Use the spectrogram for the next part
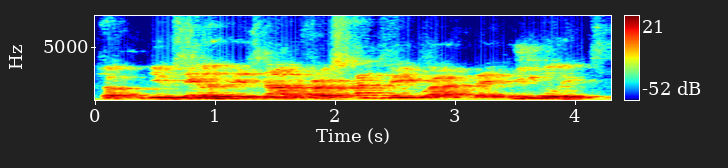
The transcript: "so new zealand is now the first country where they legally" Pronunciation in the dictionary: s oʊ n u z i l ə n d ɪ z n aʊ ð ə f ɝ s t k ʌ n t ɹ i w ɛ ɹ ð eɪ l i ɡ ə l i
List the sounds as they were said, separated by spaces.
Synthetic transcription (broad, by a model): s oʊ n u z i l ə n ɪ z n aʊ ð ə f ɝ s k ʌ n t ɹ i w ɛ ɹ ð eɪ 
